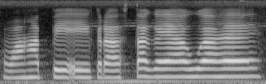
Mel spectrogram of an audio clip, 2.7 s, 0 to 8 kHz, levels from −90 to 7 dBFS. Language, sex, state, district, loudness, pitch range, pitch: Hindi, female, Jharkhand, Palamu, -13 LUFS, 250-275 Hz, 275 Hz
